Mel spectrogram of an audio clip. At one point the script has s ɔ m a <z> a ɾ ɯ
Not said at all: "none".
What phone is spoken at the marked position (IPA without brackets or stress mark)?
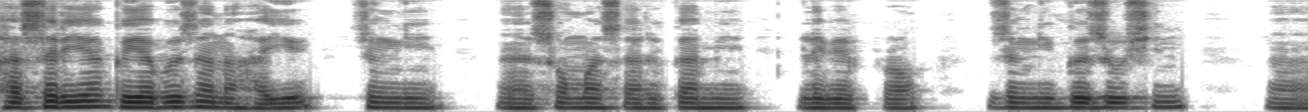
s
